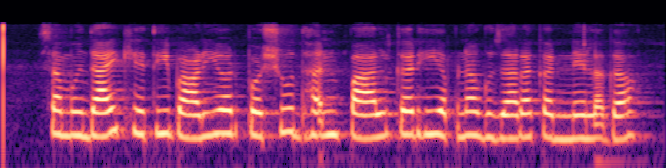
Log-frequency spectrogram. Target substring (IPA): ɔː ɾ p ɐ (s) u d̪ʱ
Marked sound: incorrect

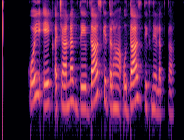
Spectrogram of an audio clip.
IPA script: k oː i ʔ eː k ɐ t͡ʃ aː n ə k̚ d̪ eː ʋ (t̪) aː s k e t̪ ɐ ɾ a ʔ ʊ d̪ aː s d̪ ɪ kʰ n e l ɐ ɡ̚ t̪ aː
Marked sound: incorrect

